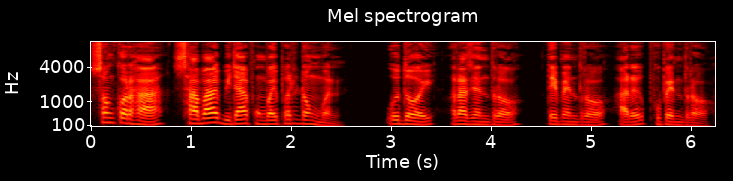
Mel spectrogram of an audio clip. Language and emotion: Bodo, neutral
